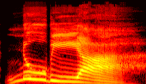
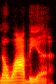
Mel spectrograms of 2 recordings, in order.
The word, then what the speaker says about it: Nubia: But even if you see a V right here, it was still pronounced as nubia. Nubia. Okay, so there's still that ooh sound.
